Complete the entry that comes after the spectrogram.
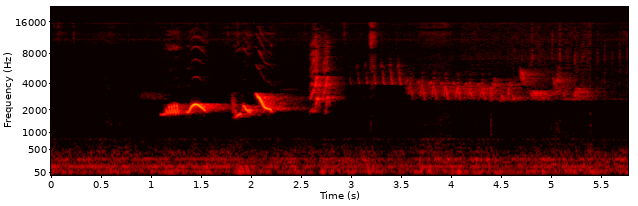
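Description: A songbird singing: a few short whistled notes that slide up and down about a second in, then a long rapid trill lasting about two and a half seconds.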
